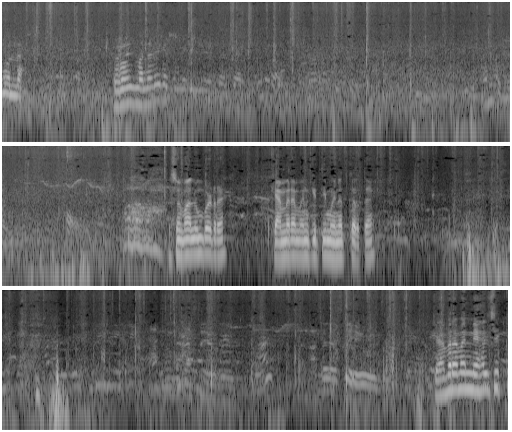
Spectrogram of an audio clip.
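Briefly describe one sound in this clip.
Several young men talk outdoors.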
